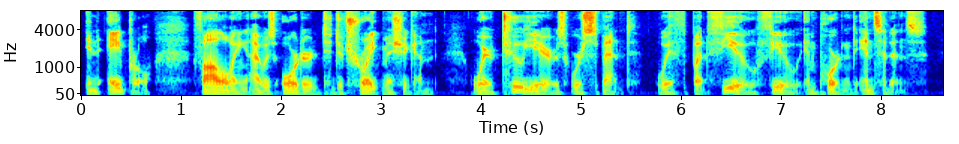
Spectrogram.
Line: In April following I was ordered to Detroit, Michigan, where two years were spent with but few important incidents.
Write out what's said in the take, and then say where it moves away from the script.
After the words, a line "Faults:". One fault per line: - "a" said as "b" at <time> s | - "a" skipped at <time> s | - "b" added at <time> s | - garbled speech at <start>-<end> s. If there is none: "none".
In April following I was ordered to Detroit, Michigan, where two years were spent with but few few important incidents.
Faults:
- "few" added at 6.8 s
